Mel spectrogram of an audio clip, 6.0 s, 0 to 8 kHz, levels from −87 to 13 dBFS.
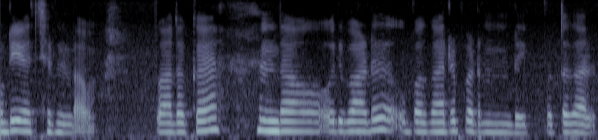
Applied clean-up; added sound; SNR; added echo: none; none; none; none.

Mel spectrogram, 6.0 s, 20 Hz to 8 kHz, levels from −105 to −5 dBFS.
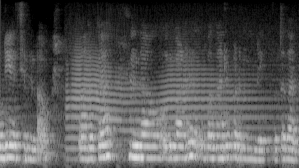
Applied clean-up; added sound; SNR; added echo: none; Trumpet; 18 dB; reverberation time 0.5 s.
